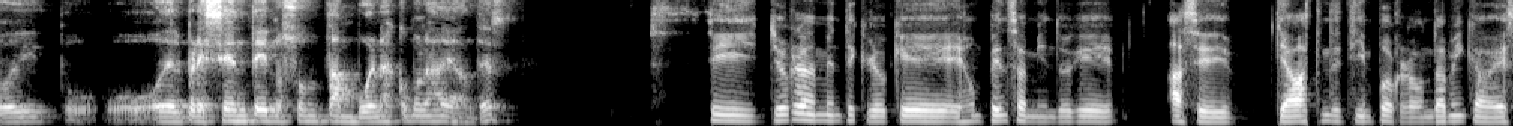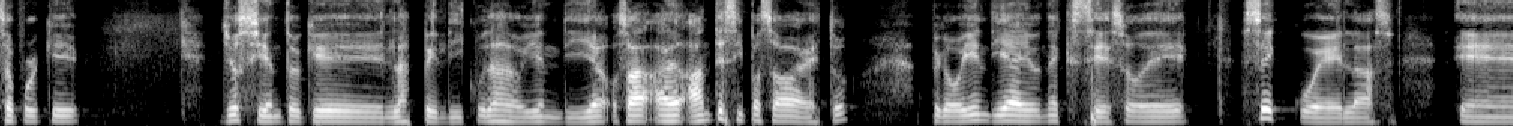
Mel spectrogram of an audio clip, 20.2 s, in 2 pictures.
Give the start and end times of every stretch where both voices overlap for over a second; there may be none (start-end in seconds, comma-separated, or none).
none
